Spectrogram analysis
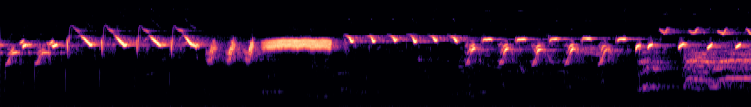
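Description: Goldfinch hybrid singing a rapid, high twittering song of tinkling notes, slurred chirps and a brief buzzy trill, with no other sounds.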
